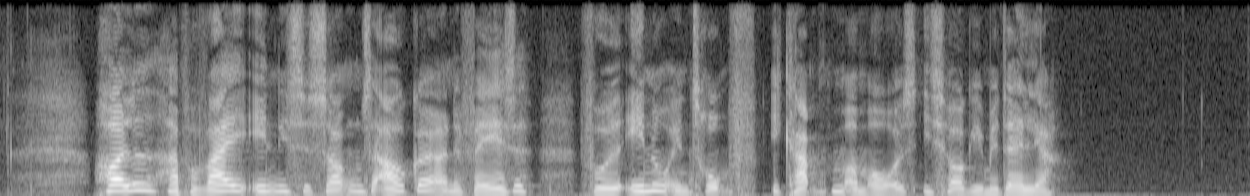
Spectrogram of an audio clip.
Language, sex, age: Danish, female, 62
